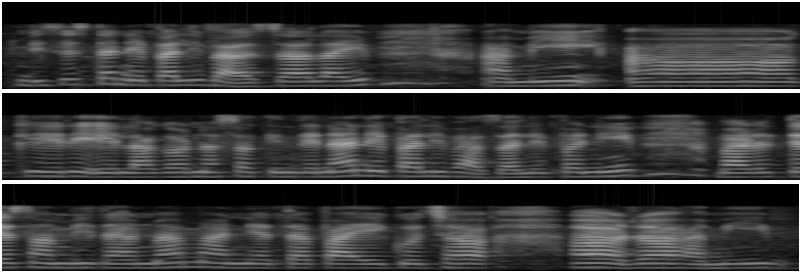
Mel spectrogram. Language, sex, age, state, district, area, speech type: Nepali, female, 45-60, West Bengal, Darjeeling, rural, spontaneous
